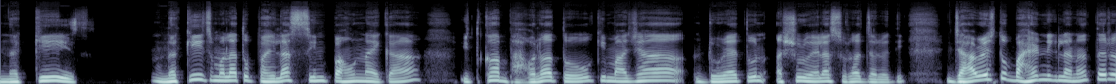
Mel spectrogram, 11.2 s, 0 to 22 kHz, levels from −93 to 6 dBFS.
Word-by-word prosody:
नक्कीच, 135 +4 +2 0.9
नक्कीच. 200 +7 +1
मला 185 0 +2
तो 190 - +1
पहिला 140 +6 +3
सीन 175 0 0
पाहून 155 +1 +2
नाही 145 -5 +1
का 140 +7 -2 0.5
इतका 175 +9 -2
भावला 120 - 0
तो, 145 +4 0
की 180 - -3
माझ्या 150 +1 0 0.6
डोळ्यातून 150 +7 +1
अश्रू 150 +5 0
यायला 150 +2 +1
सुरुवात 135 -1 -2
झाली 120 -2 -2
होती. 115 +6 -8 0.5
ज्यावेळेस 170 - +4
तो 275 - 0
बाहेर 165 +4 +4
निघाला 190 -6 -1
ना 170 +5 -1
तर 235 0 +2
155 Hz, 140 wpm, -19 LUFS, 135-180 Hz, 0.9 s, ज्यावेळेस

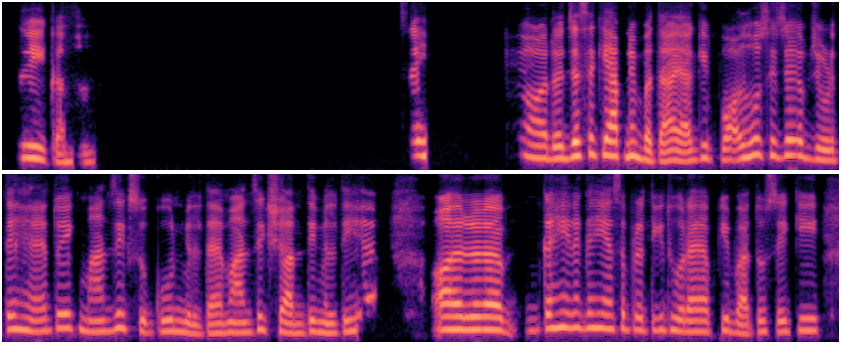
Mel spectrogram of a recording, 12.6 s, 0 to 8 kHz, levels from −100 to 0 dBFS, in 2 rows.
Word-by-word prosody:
सही 220 -2 +4
कहा। 145 - -2 2.6
सही 260 0 +3 0.8
और 215 -1 +2
जैसे 255 +3 +6
कि 275 0 +5
आपने 255 0 +5
बताया 175 -4 +2
कि 225 +4 -3
पौधों 210 +9 +2
से 265 -1 -1
जब 265 -2 +1
जुड़ते 190 +3 -1
हैं 205 -3 -2
तो 255 - -1
एक 255 -1 0
मानसिक 200 +5 -3
सुकून 195 +1 -3
मिलता 165 -2 -4
है, 170 - -1
मानसिक 180 +5 -3
शांति 180 0 -1
मिलती 175 +1 -3
है 395 - -4 0.5
और 230 0 +6 0.6
कहीं 260 +1 +3
न 265 - -1
कहीं 260 0 0
ऐसा 240 +1 -2
प्रतीत 225 0 -5
हो 205 - -1
रहा 195 -1 0
है 195 - 0
आपकी 210 +3 -5
बातों 170 +5 -3
से 190 0 -2
कि 215 +2 -5
210 Hz, 175 wpm, -24 LUFS, 190-250 Hz, 2.6 s, जैसे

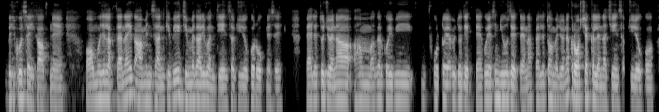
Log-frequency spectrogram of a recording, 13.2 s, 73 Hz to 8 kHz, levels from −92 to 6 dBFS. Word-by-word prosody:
बिल्कुल 125 +2 0
सही 125 -3 -1
कहा 110 0 +4
आपने, 105 -1 -4 0.4
और 115 - +2
मुझे 125 +1 0
लगता 125 -3 +2
है - - +6
ना 130 +3 +2
एक 155 -1 +1
आम 120 0 +4
इंसान 120 -2 -1
की 120 - -2
भी 130 +3 +1
एक 140 - -1
ज़िम्मेदारी 120 -1 +2
बनती 110 -3 -2
है 105 - +4
इन 105 - -3
सब 105 - -4
चीज़ों 115 -1 -3
को 115 - 0
रोकने 110 0 -2
से। 105 +2 -5 0.5
पहले 115 +1 0
तो 130 +2 0
जो 115 - +4
है 110 - +4
ना, 120 +2 +3 0.3
हम 120 -1 -4
अगर 120 +1 -3
कोई 120 -1 +1
भी 120 +1 -4 0.6
फ़ोटो 120 0 -3
या 120 0 +2
वीडियो 120 +1 -2
देखते 110 -1 -1
हैं, 110 - -2
कोई 125 +2 +1
ऐसी 120 +2 -2
न्यूज़ 125 -1 0
देखते 115 -4 +2
हैं 100 - 0
ना, 120 +3 -3
पहले 120 +1 -2
तो 130 +2 -2
हमें 120 -2 -2
जो 115 - -2
है 115 - -2
ना 145 - +2
क्रॉस 120 0 +7
चेक 130 -1 +2
कर - - +3
लेना 110 -2 +2
चाहिए 110 +2 -1
इन - - -4
सब - - -9
चीज़ों 110 -2 0
को। 105 +1 -4
120 Hz, 270 wpm, -24 LUFS, 110-125 Hz, 0.6 s, क्रॉस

